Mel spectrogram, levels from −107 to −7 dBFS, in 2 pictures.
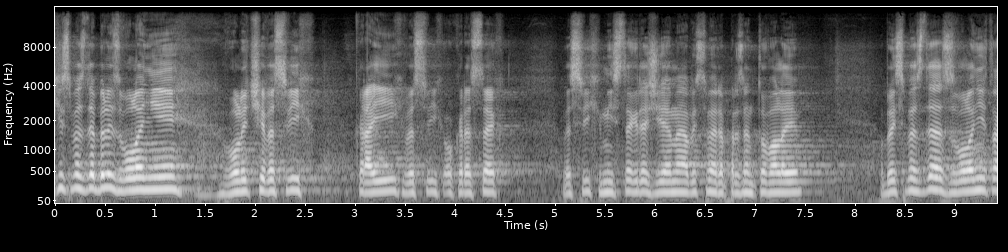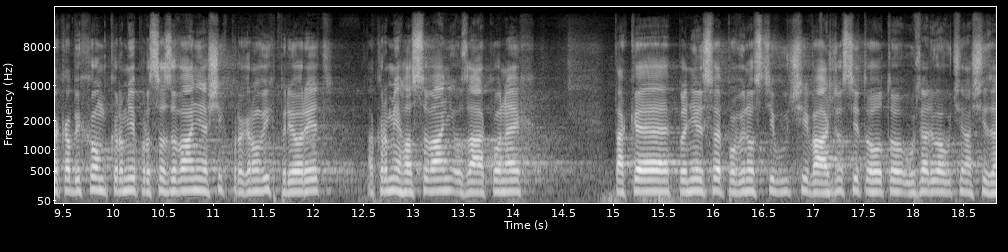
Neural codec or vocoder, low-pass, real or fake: none; 14.4 kHz; real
